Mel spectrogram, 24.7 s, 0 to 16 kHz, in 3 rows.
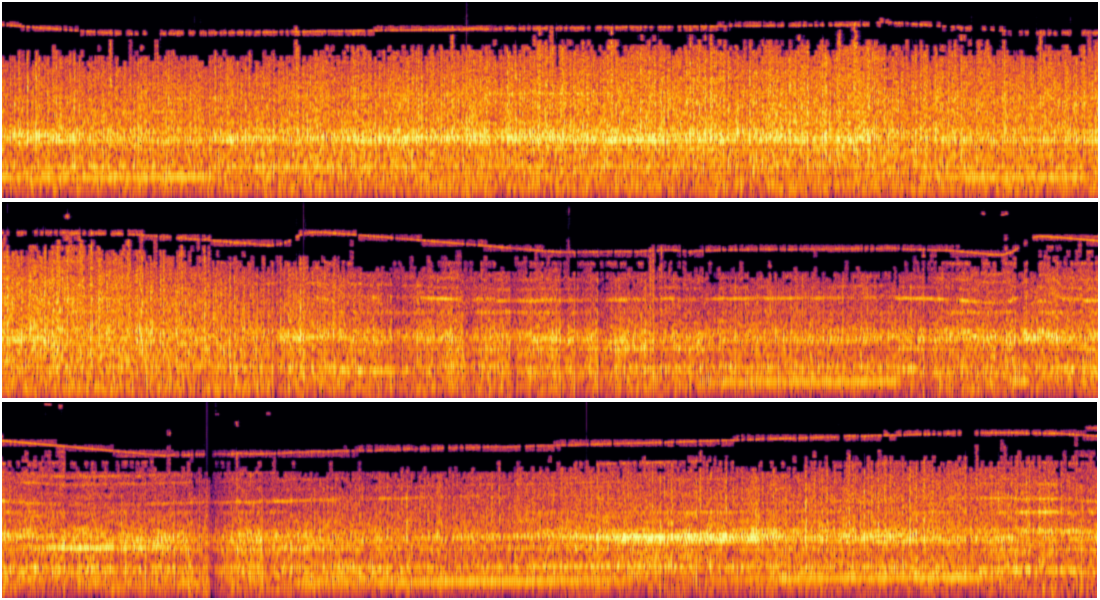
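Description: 2007 Porsche Cayman S's 3.4-litre flat-six heard from inside the cabin, running hard at speed over steady wind and road noise. Its pitch drops as the car slows for a corner about halfway through, then climbs again as it accelerates out in a lower gear.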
